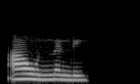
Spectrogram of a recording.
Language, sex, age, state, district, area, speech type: Telugu, female, 18-30, Andhra Pradesh, Visakhapatnam, rural, conversation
